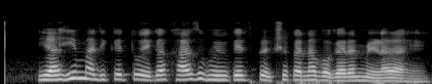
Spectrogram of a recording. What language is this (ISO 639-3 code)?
mar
